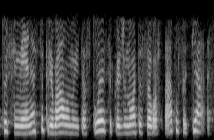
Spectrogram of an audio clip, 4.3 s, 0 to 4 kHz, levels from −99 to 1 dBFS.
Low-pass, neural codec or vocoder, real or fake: 3.6 kHz; codec, 16 kHz, 8 kbps, FreqCodec, larger model; fake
